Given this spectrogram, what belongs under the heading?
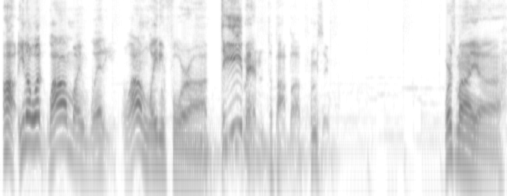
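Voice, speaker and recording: Huge pitch swings mark this man's mid-range voice, which is sharp in tone and at normal speed, with no room sound and soft background music. A tired Southern American in his thirties, he rambles on a casual live stream, restarting and making asides to viewers.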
